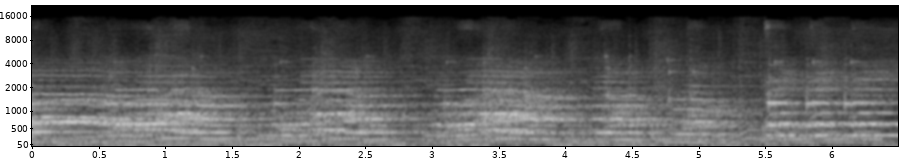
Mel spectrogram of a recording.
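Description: Ensemble music of long held chords from several voices or instruments, with a loud new chord coming in about five and a half seconds in.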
